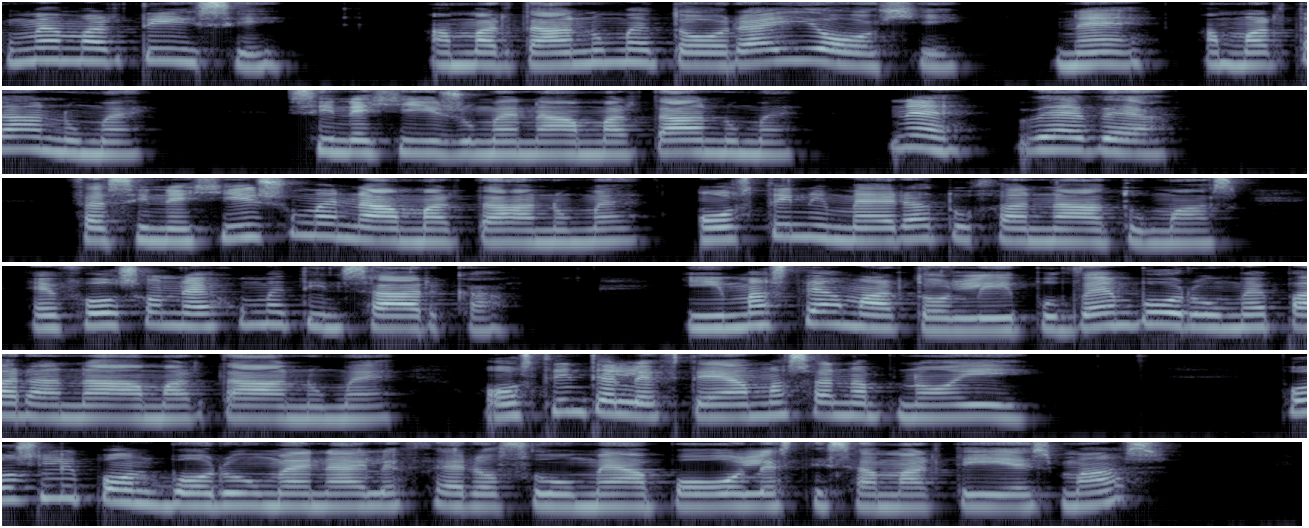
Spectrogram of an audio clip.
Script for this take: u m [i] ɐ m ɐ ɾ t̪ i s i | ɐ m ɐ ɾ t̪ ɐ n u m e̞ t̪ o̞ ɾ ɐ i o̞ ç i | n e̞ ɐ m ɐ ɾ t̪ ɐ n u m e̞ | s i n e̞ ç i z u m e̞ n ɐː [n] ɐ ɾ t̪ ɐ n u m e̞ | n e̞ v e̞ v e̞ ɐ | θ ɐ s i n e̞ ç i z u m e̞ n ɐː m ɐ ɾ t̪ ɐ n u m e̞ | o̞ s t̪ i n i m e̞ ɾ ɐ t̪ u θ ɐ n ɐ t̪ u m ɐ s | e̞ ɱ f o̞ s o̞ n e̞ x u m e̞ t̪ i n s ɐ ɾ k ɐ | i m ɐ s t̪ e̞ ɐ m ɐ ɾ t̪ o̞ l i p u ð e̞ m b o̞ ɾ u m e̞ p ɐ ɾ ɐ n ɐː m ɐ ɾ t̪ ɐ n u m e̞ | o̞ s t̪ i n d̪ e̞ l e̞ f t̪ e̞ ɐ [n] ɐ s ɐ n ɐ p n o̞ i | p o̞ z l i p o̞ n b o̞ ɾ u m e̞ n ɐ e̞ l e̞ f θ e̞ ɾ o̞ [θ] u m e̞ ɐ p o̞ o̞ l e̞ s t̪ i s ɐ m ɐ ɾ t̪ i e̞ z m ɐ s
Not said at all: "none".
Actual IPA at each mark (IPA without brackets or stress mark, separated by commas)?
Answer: e, m, m, θ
